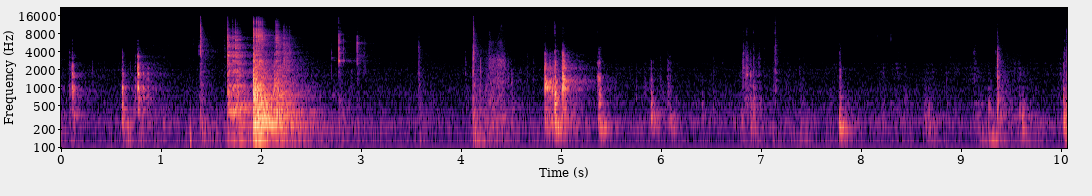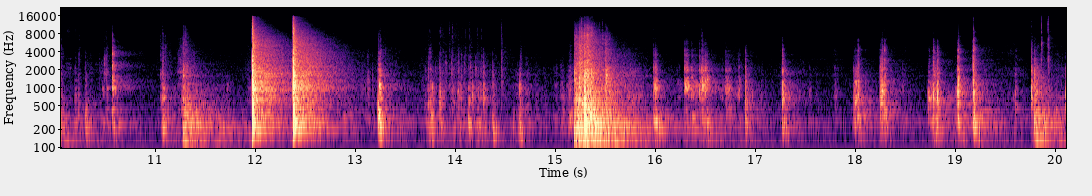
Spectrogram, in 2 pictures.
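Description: Handling noise from taking the screws out of a clear plastic crank radio's case: scattered clicks and scrapes of a screwdriver, and the plastic case knocking on a metal workbench. There is a sharp clatter about twelve seconds in and a heavy thunk about three seconds later.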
